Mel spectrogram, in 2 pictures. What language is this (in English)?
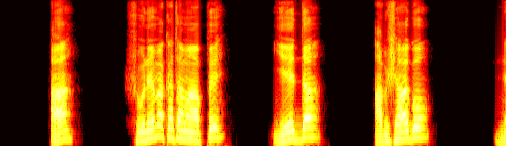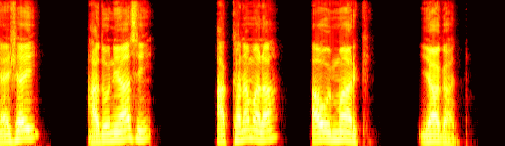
Dawro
